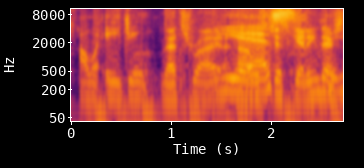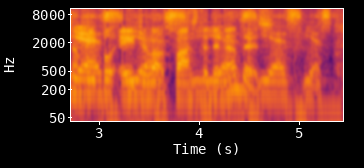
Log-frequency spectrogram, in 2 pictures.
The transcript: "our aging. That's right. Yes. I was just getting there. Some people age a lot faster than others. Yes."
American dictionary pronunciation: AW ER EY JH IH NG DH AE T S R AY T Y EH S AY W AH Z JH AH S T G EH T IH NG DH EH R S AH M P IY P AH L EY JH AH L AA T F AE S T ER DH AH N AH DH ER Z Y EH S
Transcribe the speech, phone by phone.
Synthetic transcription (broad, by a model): AW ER EY JH IH NG DH AE T S R AY T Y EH AY W AH Z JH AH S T G EH T IH NG DH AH R S AH M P IY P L EY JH AH L AA T F AE S T ER DH AH N AH DH ER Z Y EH S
